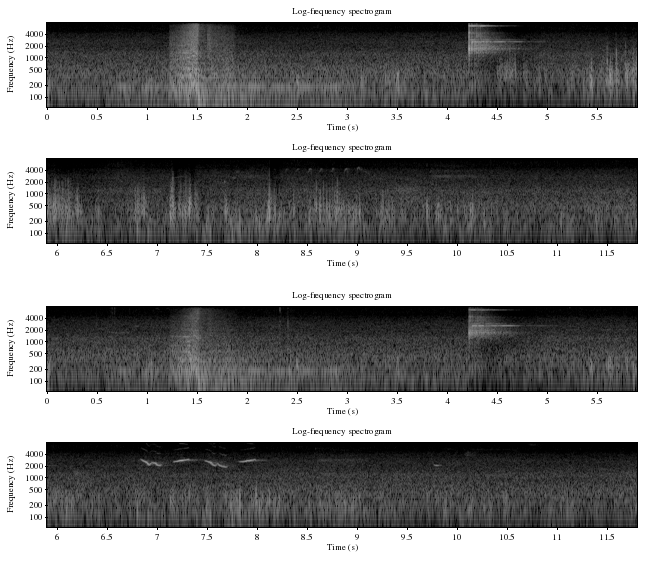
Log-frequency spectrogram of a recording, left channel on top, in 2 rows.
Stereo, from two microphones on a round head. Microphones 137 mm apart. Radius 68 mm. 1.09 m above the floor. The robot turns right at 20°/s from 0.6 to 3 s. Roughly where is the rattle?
Left.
